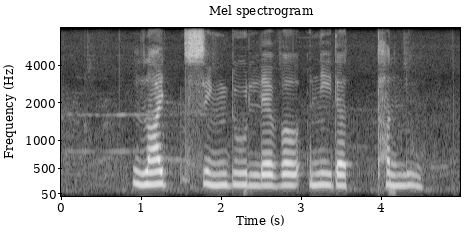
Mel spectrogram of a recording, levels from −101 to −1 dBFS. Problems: none marked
